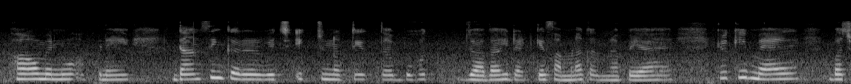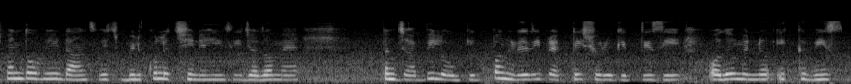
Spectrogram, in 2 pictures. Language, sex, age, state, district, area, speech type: Punjabi, female, 18-30, Punjab, Kapurthala, urban, spontaneous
